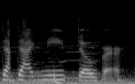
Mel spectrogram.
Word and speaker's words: Dagny Dover: Oh, it's pronounced Dagny Dover.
